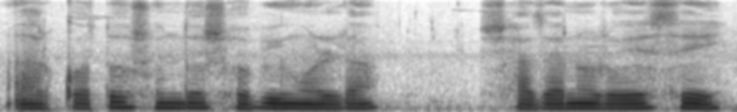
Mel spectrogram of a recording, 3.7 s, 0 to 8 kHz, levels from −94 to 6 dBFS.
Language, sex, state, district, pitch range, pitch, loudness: Bengali, male, West Bengal, Cooch Behar, 115-125 Hz, 120 Hz, -14 LUFS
